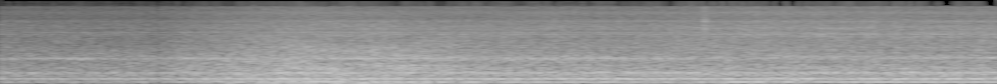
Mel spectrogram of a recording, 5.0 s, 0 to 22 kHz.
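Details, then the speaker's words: 1996 Ford Mustang idling after splicing in a temporary A/C connector from a 94: A/C switched off, so the compressor clutch disengages, leaving a steady even idle with a faint fan whirr and no compressor load; normal idle. "She just turned the switch off and you can see the compressor is shut off."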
